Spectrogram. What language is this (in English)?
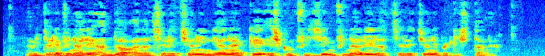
Italian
